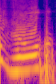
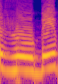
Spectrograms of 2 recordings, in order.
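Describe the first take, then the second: First: रोब as one syllable, ending on b; correct pronunciation. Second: रोबे with an extra "ay" vowel on the end; mispronounced रोबे. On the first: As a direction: say रोब with a long o and a silent final e. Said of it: "इसे रोब pronounce किया जाता है". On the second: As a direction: misread the silent e, saying रोबे in two syllables. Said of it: "जिनको नहीं आता है इसे रोबे पढ़ देते हैं". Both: Shown as a demonstration.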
